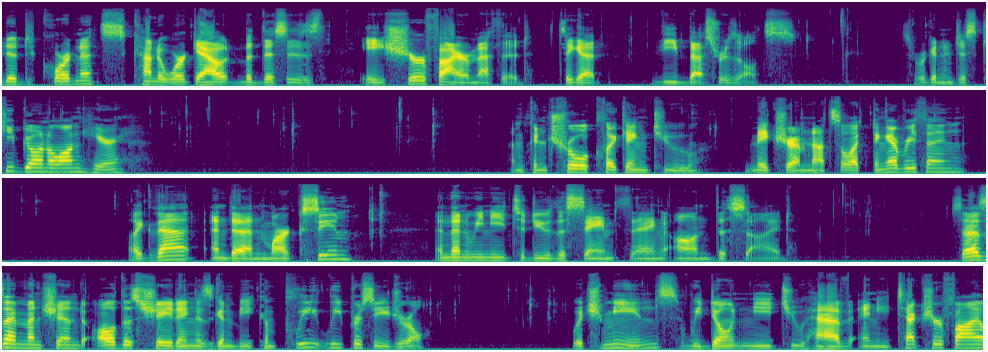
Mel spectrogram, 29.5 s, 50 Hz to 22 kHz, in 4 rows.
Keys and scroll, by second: 17.4 Return.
